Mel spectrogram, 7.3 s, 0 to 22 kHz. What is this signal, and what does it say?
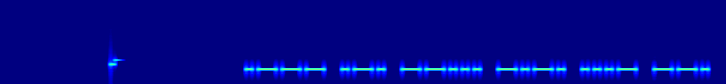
Morse code, heard as a keyed tone, about 20 wpm, 700 Hz. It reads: JR7CVG
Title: 2023 POTA Activator Call Signs - 20wpm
